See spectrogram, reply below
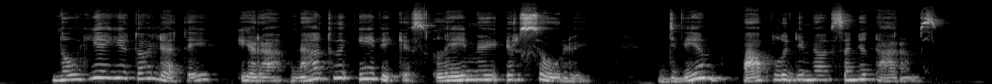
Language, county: Lithuanian, Šiauliai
